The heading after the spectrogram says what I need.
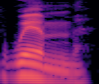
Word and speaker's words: Wim: whim say his name his name is whim w m which here's the thing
